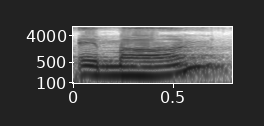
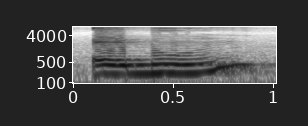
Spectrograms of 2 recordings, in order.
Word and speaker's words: Amun: screen and his name first part of his name was pronounced a man also felt a moon Amen or a man he's an Egyptian deity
